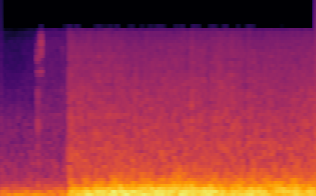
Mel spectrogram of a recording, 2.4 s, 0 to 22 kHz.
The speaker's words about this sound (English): So we're about 100 yards out on the jetties now, and you can hear the waves both sides. It's a little rougher than I would have assumed considering the lack of real wind or real weather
